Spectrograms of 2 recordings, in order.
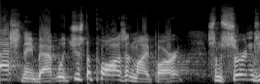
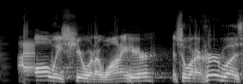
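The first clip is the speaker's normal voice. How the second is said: ordinary talk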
